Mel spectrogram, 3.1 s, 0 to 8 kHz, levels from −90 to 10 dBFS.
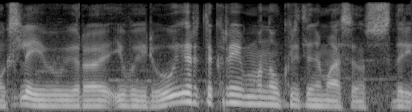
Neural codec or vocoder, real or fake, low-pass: none; real; 7.2 kHz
